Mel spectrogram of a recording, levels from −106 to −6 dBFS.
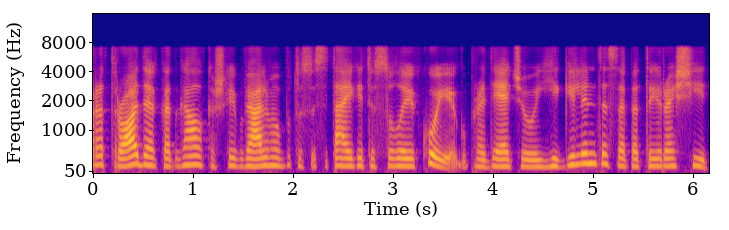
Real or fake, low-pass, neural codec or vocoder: fake; 7.2 kHz; codec, 16 kHz, 0.7 kbps, FocalCodec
